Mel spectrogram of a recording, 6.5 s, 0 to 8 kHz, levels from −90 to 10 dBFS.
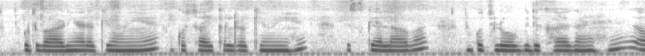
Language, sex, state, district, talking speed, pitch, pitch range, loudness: Hindi, female, Chhattisgarh, Kabirdham, 175 wpm, 215 Hz, 210-225 Hz, -30 LUFS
